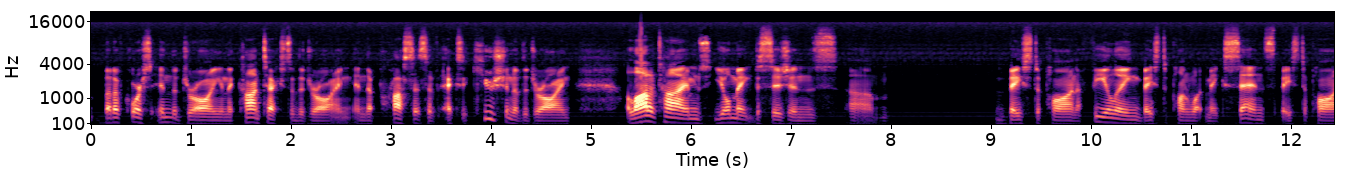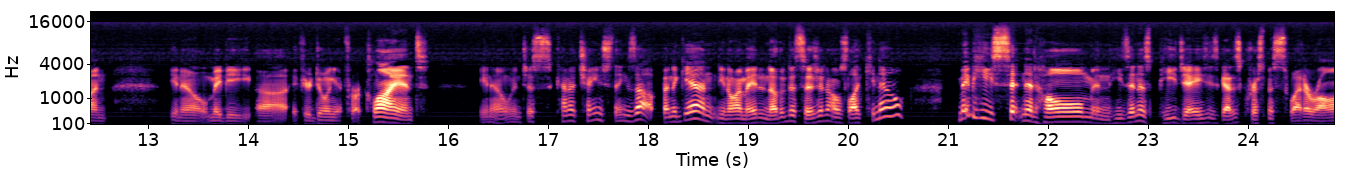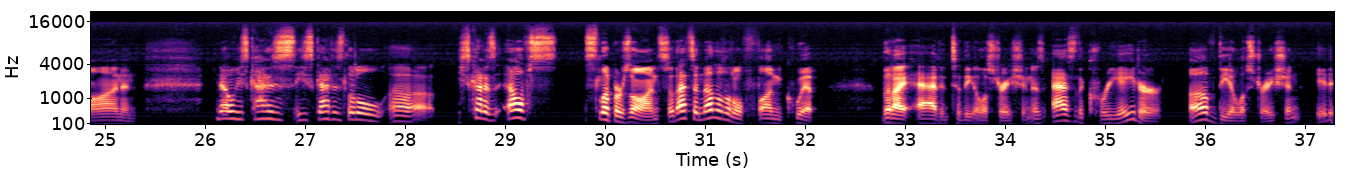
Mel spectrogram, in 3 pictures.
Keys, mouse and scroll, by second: 1.2 space, 5.2 space, 6.5 space, 6.9 space, 8.7 space, 9.3 space, 9.9 ctrl+z, 10.4-17.8 typing, 10.8 ctrl+z, 18.8 ctrl+z, 19.0 ctrl+z, 19.7-25.7 typing, 19.8 ctrl+z, 26.3 ctrl+z, 26.7 ctrl+z, 26.8 space, 27.6 space, 28.6 space, 28.9 space, 29.2 space, 30.8-32.6 typing, 33.2 ctrl+z, 33.6-36.5 typing.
